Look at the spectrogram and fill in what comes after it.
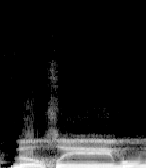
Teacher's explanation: Nasibum, idgham bi gunnah, asalnya nasibun, tapi bila bertemu mim jadi nasibum dengan 2 harakat. Mim wajibul gunnah 2 harakat.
